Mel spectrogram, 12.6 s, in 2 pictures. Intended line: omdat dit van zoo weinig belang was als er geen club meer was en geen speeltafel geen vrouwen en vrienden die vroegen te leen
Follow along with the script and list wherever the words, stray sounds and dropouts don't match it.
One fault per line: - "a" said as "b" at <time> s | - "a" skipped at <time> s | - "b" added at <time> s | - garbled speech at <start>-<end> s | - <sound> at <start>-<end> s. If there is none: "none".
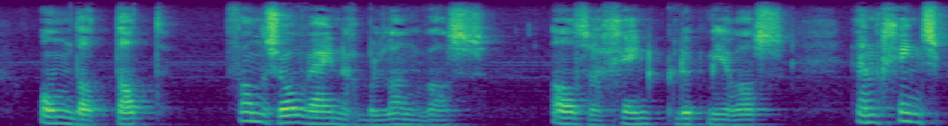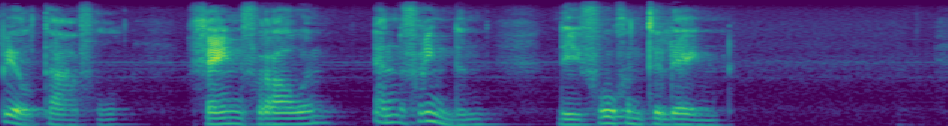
- "dit" said as "dat" at 0.8 s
